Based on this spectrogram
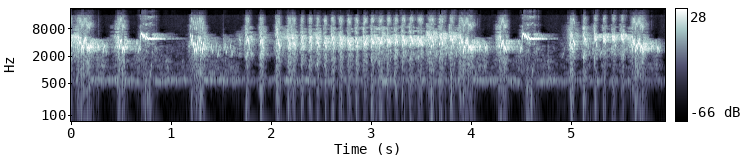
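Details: Eurasian tree sparrows recorded as tutoring material for competition songbirds: sharp chirps opening into a long, continuous fast chatter, then scattered chirps and a further burst, a faint hum beneath.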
